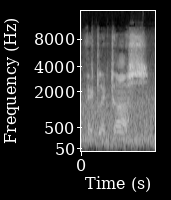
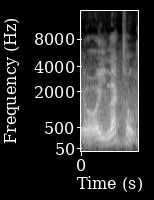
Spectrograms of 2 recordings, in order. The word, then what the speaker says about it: eklektos: Eklektos. Eklektos. Eklektos, or electos, some people pronounce it, the elect.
